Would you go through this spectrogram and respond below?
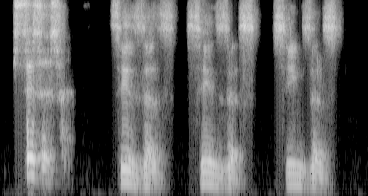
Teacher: the O becomes a schwa the short sound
